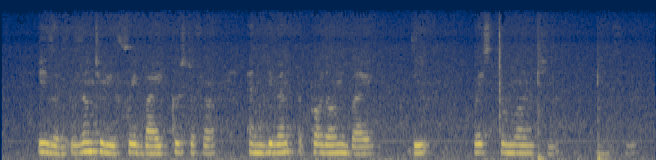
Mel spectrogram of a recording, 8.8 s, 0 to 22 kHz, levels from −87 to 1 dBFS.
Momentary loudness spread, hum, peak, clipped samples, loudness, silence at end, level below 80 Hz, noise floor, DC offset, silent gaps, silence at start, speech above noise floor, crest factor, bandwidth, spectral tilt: 19 LU; none; -6 dBFS; under 0.1%; -22 LUFS; 0.25 s; -44 dBFS; -44 dBFS; under 0.1%; none; 0.5 s; 23 dB; 16 dB; 16 kHz; -7 dB/octave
